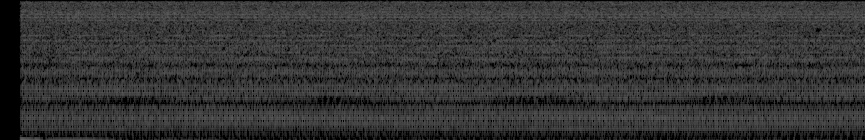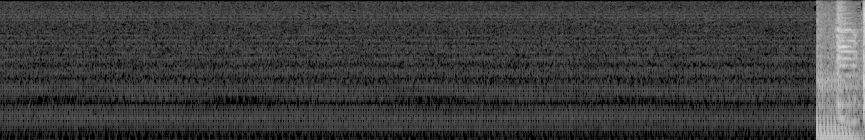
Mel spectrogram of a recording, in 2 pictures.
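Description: Near silence: only a faint, steady electrical hum made of several fixed tones.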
